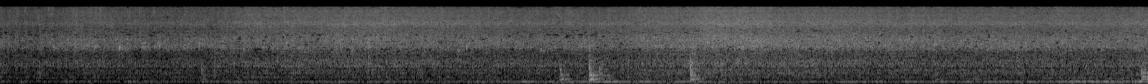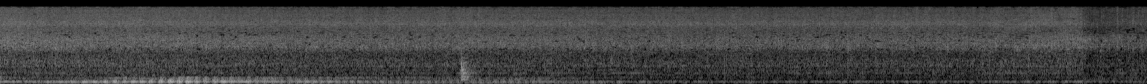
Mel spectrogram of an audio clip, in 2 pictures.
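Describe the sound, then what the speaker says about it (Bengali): Chicken pieces being turned and fried in hot oil give a continuous close sizzle, with a few sharp utensil clicks as they are flipped and a swell of bubbling midway, no one speaking. "চিকেনটা আমি উল্টে পাল্টে ভালো করে ভেজে নেব"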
